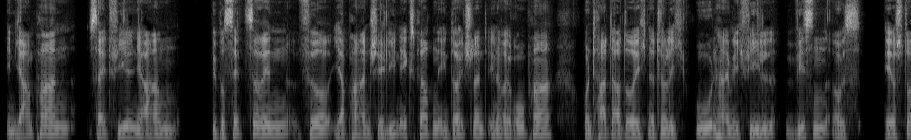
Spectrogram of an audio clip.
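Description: A man's voice: fairly high pitch, vocal fry, a little mellow, no room sound, studio quality. A man hosting a podcast, reading a formal intro and then interviewing his guest. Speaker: podcast host.

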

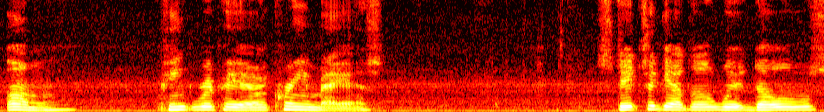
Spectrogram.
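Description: Middle-aged woman, gravelly fry, halting product read-through at home. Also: fairly low pitch, mellow. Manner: halting read-aloud, stumbling over names. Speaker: beauty box reviewer. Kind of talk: product review, reading aloud from an info card. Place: small room at home.

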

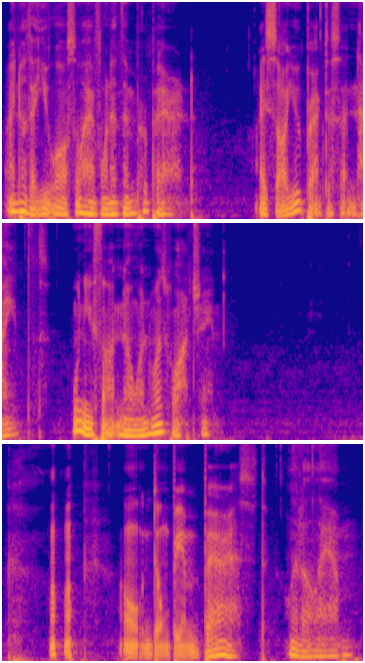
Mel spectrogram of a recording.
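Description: Man as a very deep, gravelly demon king. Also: dark tone, no room sound, heavily acted. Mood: mocking. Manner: smug, teasing, condescending, drifting into whispers. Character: sarcastic, dominant male demon king, playfully toying with captive. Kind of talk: intimate ASMR audio roleplay.

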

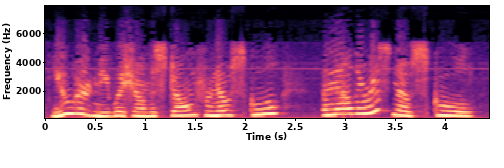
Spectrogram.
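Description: A woman's voice: very high-pitched, a little slow. An actress playing a stubborn young country girl in a radio drama. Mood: stubborn, curious. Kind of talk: 1970s radio drama acting. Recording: dull old radio recording, faint noise.

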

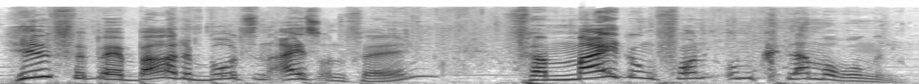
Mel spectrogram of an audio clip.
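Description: A man's voice: very high-pitched, sing-song, moderate pace, vocal fry, fairly bright tone, soft background music. A man co-hosting a comedic improvised audio play, reading out rules with eager, insistent emphasis. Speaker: podcast co-host.

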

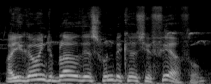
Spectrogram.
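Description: A man's voice: high-pitched, lively intonation, slight background noise. An actor playing a young Englishman, an insistent, encouraging evangelist in a radio drama. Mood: urging. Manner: brisk, urging, insistent. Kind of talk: audio drama acting.

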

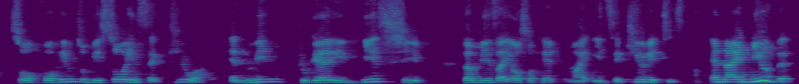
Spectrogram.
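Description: A woman's voice: fairly low pitch, echoey room, low-quality recording. A woman in her thirties, an author telling her personal story in an earnest, faith-filled and reflective way, often restarting her sentences. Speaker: author and guest. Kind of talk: personal testimony in a book club talk. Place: indoor room with a backdrop.

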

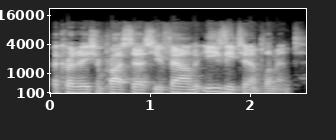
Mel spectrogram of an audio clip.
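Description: Middle-aged male interviewer, medium pitch. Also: quick pace, pushed and bright. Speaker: interviewer, host. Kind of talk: conversational interview questions. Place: small office, indoors.

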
